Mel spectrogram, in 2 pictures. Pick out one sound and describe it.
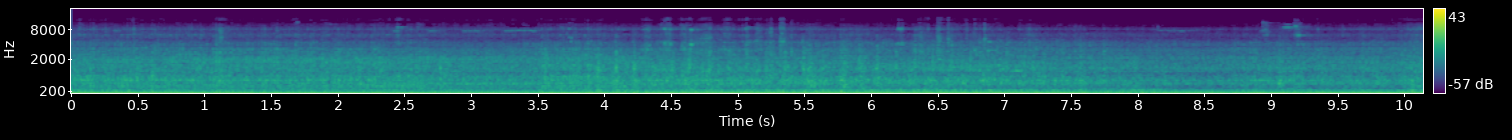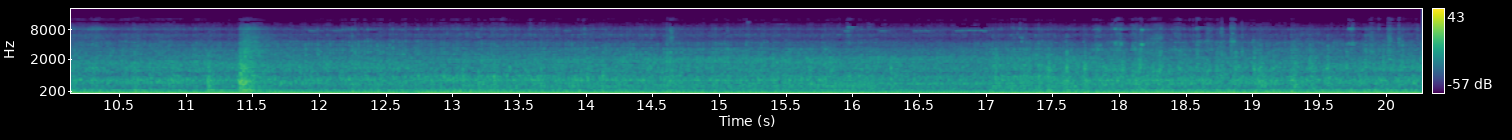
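A bulldozer's tracks clank and squeak as it pushes soil.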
